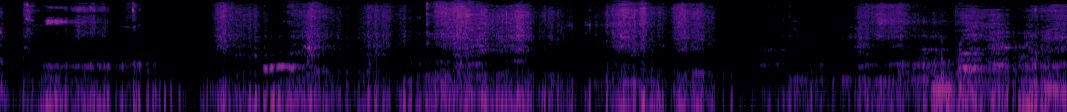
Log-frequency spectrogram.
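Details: A pair of caged Asian palm civets giving harsh, noisy growling bursts that come roughly once a second, each a rough broadband rasp with brief quieter gaps between, over steady low background rumble.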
